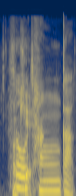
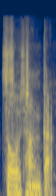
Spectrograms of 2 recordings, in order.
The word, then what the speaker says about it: Sojanggak: คุณซองเนี่ยก็คือเป็น graphic designer แล้วก็ทำหนังสือเรียกว่าสำนักพิมพ์ ที่ชื่อว่าโซจองกัก Sojanggak. Sojanggak. Okay. Am I right? My pronunciation.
